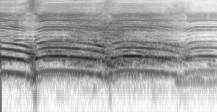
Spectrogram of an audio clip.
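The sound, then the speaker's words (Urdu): A crowd at a Mawlid bait bazi poetry contest shouts a slogan back in response, with a few loud, sustained unison shouts in quick succession. “شروع کرتے ہیں پہلا round بیت بازی، بھرپور نعرے کا جواب دیجیے.”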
